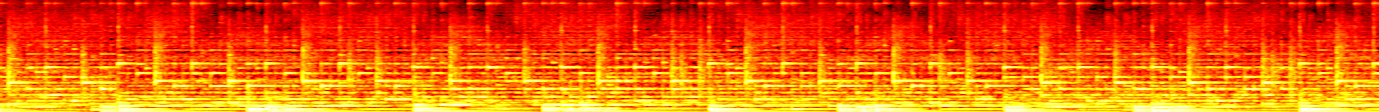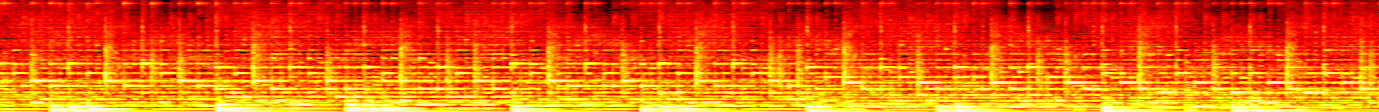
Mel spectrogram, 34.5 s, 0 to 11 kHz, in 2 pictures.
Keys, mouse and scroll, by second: 2.6 scroll down 1, 3.8-6.6 middle drag, 6.6 scroll up 1, 11.9-15.4 middle drag, 19.4 click, 22.7 shift+d, 23.4 y, 28.7 click, 32.4-33.4 typing.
